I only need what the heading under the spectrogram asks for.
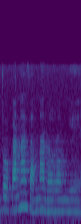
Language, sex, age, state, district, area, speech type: Santali, female, 45-60, Jharkhand, Bokaro, rural, spontaneous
